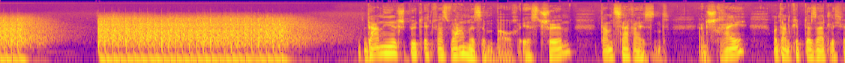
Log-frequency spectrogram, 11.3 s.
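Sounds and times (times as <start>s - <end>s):
submachine gun burst: 0.0s - 4.7s
speech: 4.9s - 11.2s.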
